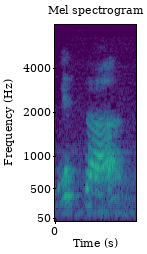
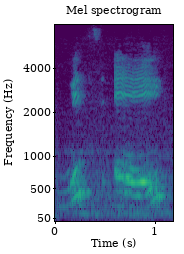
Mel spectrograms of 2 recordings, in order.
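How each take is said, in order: First: The words run together in connected speech. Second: The words are said separately and clearly.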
